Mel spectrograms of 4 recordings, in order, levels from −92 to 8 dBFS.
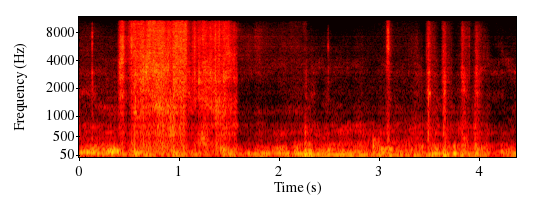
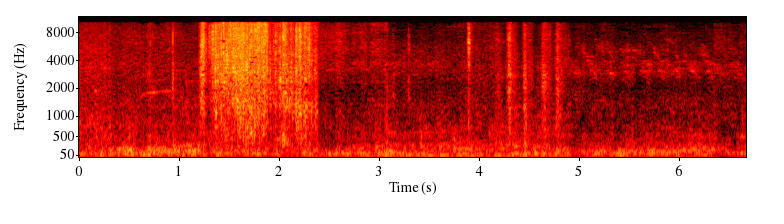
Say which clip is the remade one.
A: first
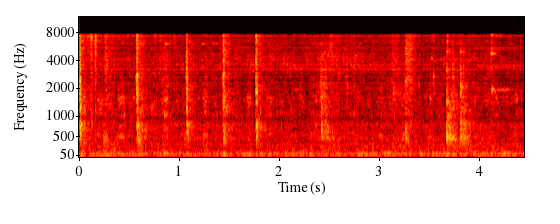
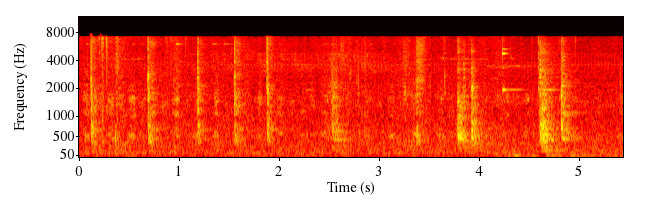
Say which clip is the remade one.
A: first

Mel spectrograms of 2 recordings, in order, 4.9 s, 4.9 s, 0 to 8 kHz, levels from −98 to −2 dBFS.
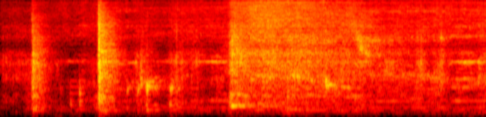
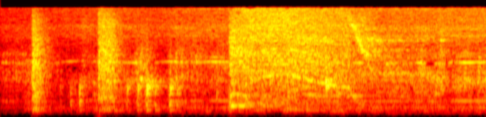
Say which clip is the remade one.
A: first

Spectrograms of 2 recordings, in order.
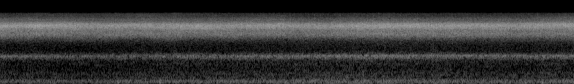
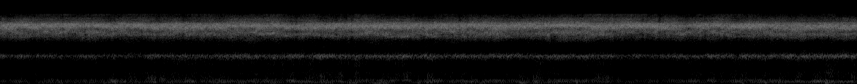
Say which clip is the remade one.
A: second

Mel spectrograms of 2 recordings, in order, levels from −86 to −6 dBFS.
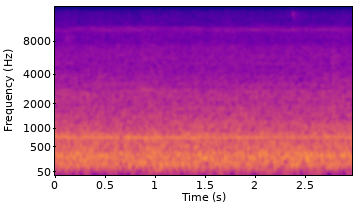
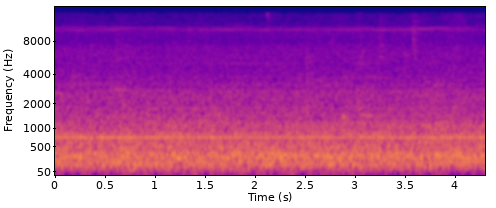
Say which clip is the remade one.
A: first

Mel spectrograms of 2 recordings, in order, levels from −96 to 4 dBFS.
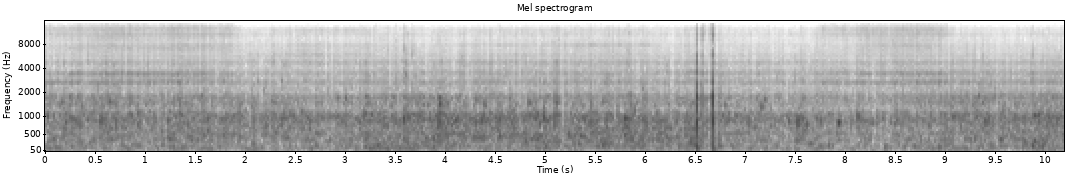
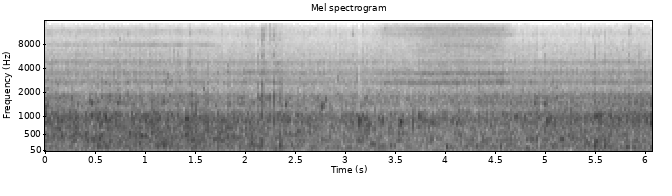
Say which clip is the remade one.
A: first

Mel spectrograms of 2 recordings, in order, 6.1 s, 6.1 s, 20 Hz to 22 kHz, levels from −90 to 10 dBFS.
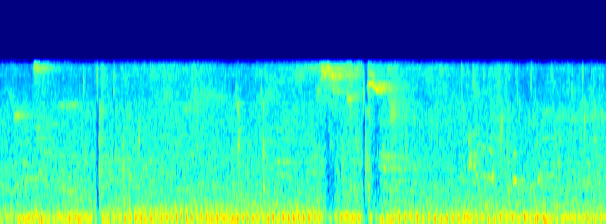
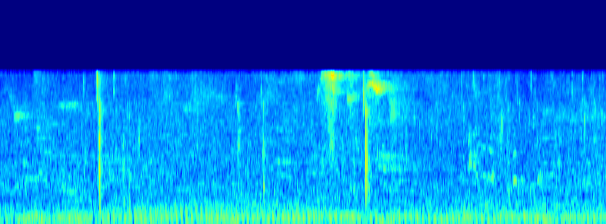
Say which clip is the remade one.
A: first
